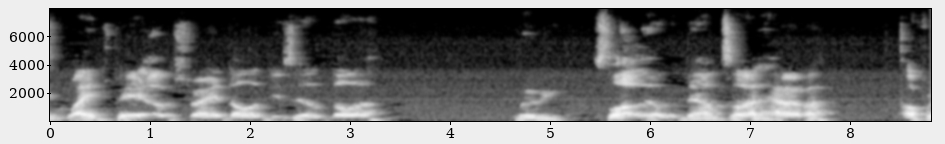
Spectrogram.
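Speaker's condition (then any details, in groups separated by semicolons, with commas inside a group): Cerebral palsy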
